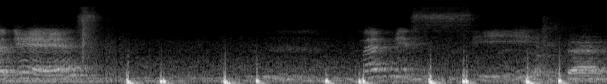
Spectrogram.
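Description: A heartbeat sound effect for suspense: five deep double thumps, lub-dub, about one pair a second, starting about a second in.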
